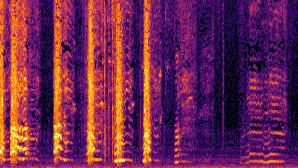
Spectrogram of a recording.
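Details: Muzzled Doberman/collie cross dog in a car, calling for his lost toy as he nears where he thinks it is; sharp yelping barks repeated about once a second, then drawn-out whines, over a low engine hum.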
